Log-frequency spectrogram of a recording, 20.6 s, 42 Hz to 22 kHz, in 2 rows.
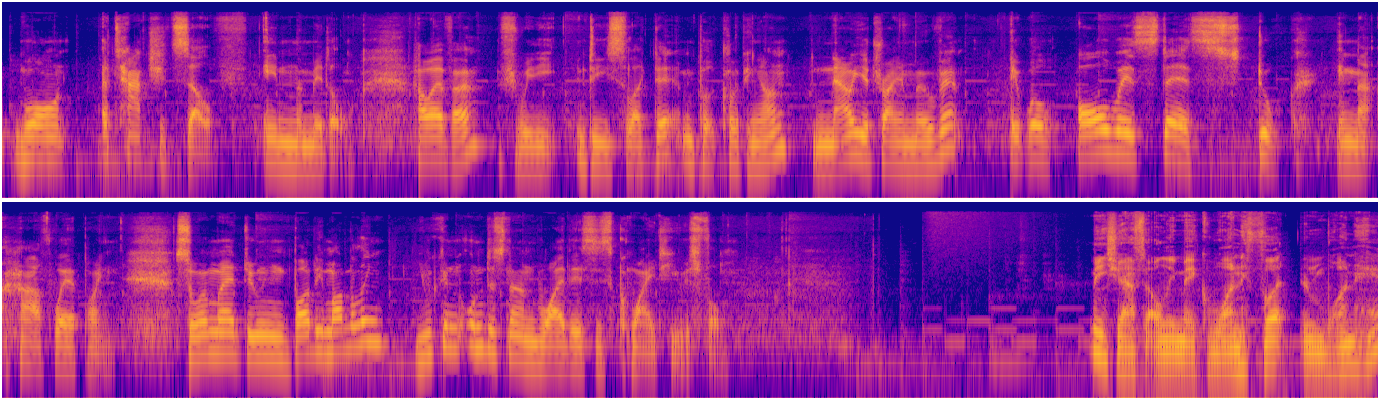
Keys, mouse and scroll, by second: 2.8 click, 3.4 ctrl+z, 5.0 click, 6.8 g, 15.4 click, 16.0 ctrl+z, 16.8-17.2 middle drag, 17.3-17.7 middle drag, 17.9 middle click, 18.6-20.6 middle drag.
